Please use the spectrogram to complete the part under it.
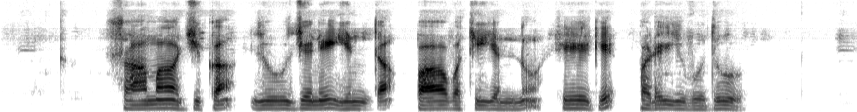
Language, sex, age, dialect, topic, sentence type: Kannada, male, 51-55, Mysore Kannada, banking, question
